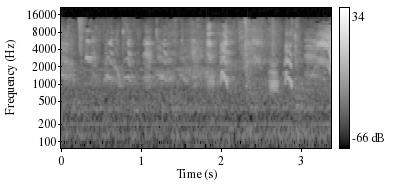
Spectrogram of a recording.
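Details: White-bellied parrot giving a rapid series of short, harsh, buzzy squawks, several per second, fairly faint against a steady low hum in the background.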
